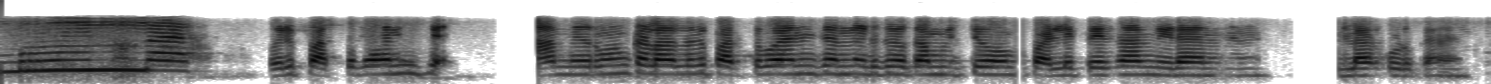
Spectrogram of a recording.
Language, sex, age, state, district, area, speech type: Malayalam, female, 30-45, Kerala, Kollam, rural, conversation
